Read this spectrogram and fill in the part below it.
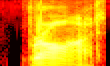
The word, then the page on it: brought: American English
